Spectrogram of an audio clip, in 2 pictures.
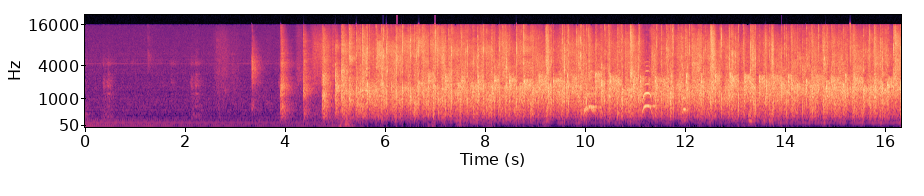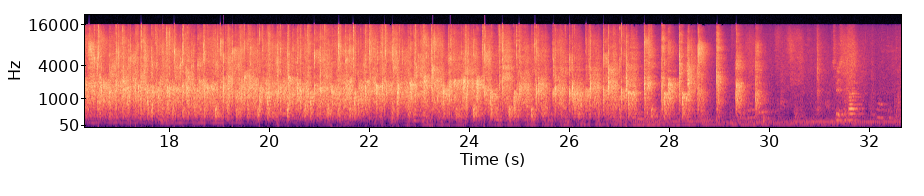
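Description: Audience applauding at the close of a live electronic set. The applause comes in about four seconds in, as a low steady electronic hum cuts off, and thins to scattered claps near the end.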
